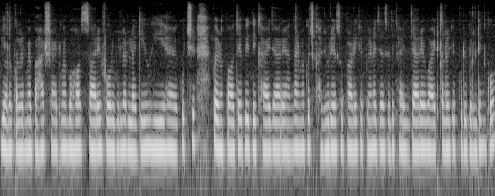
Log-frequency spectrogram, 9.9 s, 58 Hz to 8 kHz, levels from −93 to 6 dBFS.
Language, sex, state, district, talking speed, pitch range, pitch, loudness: Hindi, female, Bihar, Patna, 240 wpm, 185-195 Hz, 190 Hz, -16 LUFS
